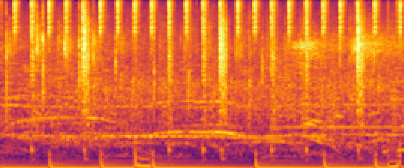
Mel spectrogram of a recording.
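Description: Hip-hop beat: a heavy, sustained bass with kick-drum hits about every half second, fast hi-hats and a held synth tone above.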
